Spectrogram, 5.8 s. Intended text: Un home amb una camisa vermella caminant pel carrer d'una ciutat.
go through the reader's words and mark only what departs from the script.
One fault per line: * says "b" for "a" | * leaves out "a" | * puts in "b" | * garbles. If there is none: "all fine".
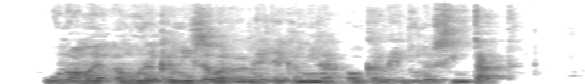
all fine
